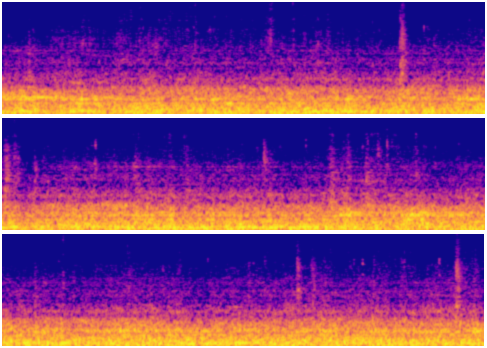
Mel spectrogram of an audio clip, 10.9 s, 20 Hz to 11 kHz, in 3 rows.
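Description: Tobu 100 series 'Spacia' electric limited express running at speed, heard from inside the passenger cabin: a steady rumble of wheels on rails with faint scattered clicks.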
